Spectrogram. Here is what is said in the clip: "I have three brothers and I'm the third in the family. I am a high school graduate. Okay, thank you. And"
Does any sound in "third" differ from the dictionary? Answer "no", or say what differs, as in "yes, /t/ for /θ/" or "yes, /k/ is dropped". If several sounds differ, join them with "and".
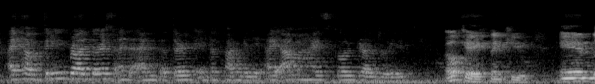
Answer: yes, /t/ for /θ/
